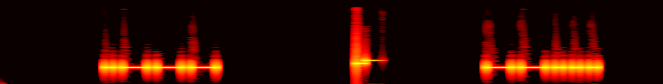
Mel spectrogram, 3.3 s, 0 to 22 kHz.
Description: Morse code, heard as a keyed tone, about 28 wpm, 700 Hz. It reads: J 7
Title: Single Letter-Number - Rapid-Fire 28wpm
